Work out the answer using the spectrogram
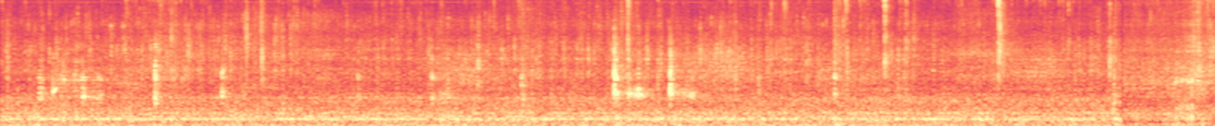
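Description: Sausages and king oyster mushrooms frying in butter in a square pan: a steady sizzle with scattered pops and crackles.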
